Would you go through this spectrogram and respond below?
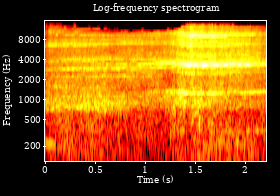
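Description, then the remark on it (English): A steady, high-pitched electric race car motor whine, with several sustained tones over a rushing wash of road noise, swelling a little louder past the midpoint. No one speaks. “And when you can hear, obviously there's the whine of the motors themselves, not the roar like a traditional motor, but that whine.”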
